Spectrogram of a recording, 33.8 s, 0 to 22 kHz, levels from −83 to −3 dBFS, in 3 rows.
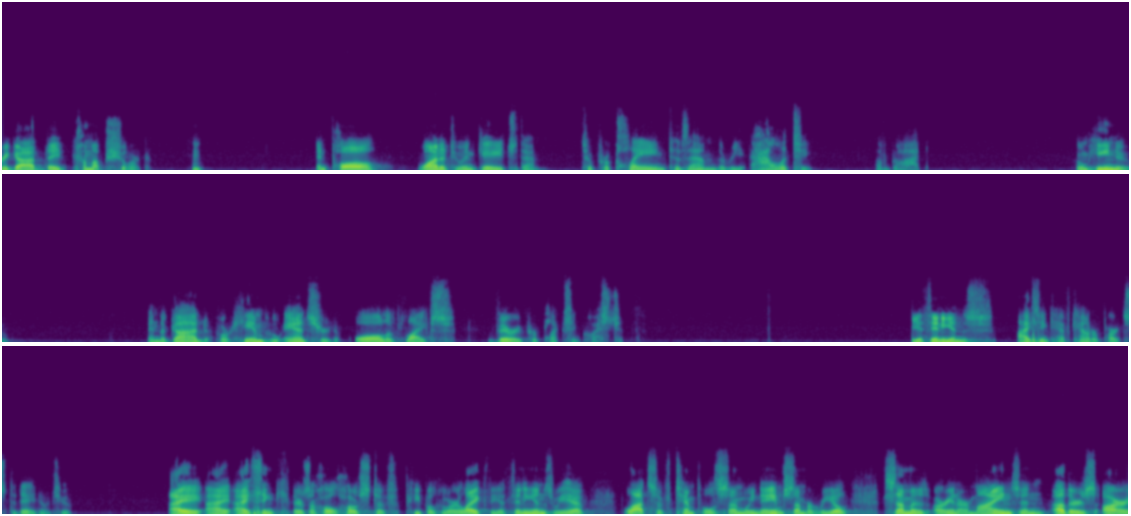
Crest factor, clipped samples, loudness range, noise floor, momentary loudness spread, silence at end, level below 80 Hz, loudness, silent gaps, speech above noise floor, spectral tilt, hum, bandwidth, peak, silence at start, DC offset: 24 dB; under 0.1%; 10 LU; -72 dBFS; 17 LU; 0 s; -60 dBFS; -23 LUFS; none; 49 dB; -6 dB/octave; none; 8.2 kHz; 0 dBFS; 0 s; under 0.1%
